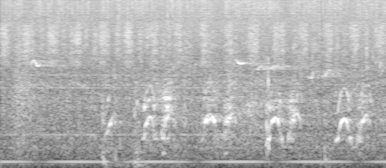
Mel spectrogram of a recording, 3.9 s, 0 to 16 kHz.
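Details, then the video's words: Zebras call in the distance at sunset on 28 October 2016 during a safari drive: faint, yelping barks repeated in quick bursts over a steady engine hum. "Oh, I can hear some zebra."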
